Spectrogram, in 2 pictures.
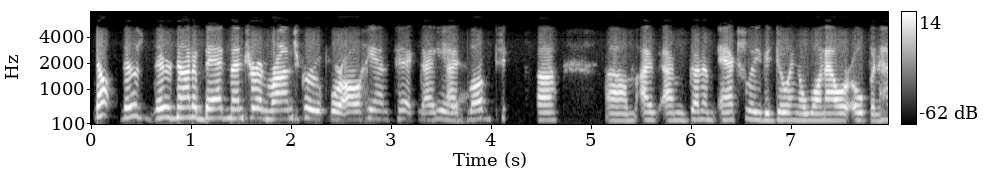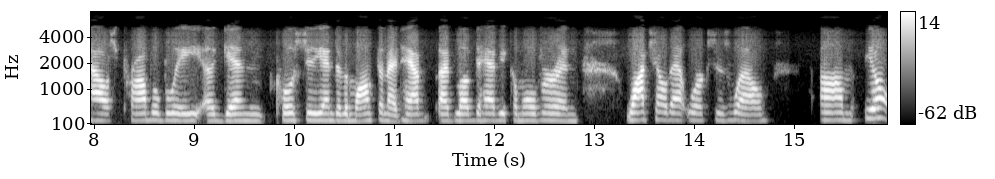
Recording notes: Q&A Call.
